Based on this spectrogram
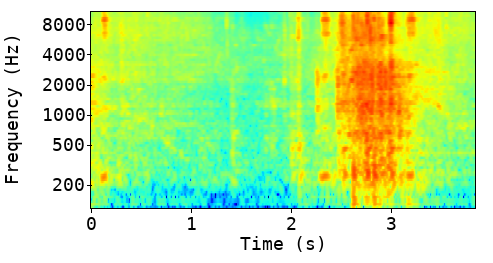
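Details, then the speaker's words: Gravely power brush sweeper, stored in a shed 10 years and saved from a scrapyard, on its first stiff recoil pull with clean oil: a short chattering turnover that fades with no firing, exhaust puffing smoke and probably rust; cranks but won't start. "Well, it's puffing smoke out already. Okay, great. So Now, is it smoke or rust? it's probably a bit of both."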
